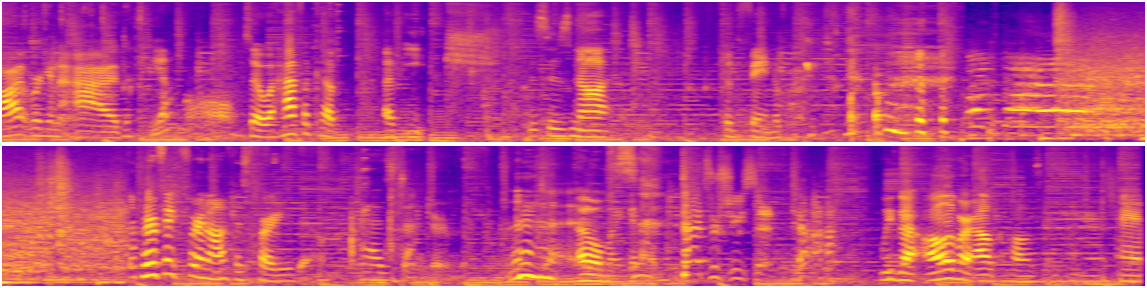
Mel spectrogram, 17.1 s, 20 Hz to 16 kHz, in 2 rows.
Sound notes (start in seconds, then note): 7.9 fire extinguisher spraying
